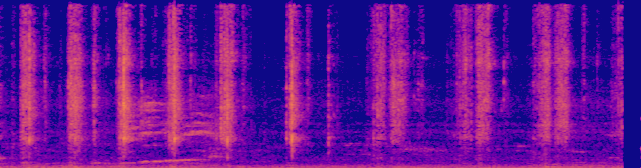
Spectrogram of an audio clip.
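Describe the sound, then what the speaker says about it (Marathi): Peeled, washed okra being finely chopped with a knife for a bhaji: a steady run of short, crisp cutting clicks and taps, close and fairly quiet, with no talking. "आता मी बारीक करते, त्याला बारीक कापते त्याला।"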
